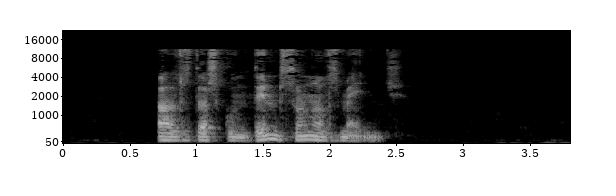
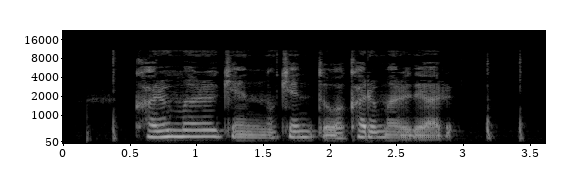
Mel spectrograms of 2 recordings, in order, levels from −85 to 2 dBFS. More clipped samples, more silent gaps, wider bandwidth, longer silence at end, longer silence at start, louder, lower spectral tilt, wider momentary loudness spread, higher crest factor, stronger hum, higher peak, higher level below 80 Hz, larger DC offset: neither; neither; about the same, 12 kHz vs 11.5 kHz; first, 1.3 s vs 0.15 s; first, 0.7 s vs 0.35 s; first, -28 LUFS vs -35 LUFS; about the same, -4.5 dB/octave vs -4.5 dB/octave; second, 9 LU vs 20 LU; about the same, 22 dB vs 18 dB; neither; first, -10 dBFS vs -18 dBFS; first, -60 dBFS vs -82 dBFS; neither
